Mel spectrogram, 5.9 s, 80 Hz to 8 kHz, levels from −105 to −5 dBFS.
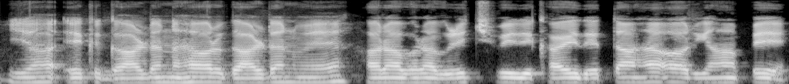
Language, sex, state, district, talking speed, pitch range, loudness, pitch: Hindi, male, Bihar, Samastipur, 170 wpm, 120-130 Hz, -17 LUFS, 125 Hz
